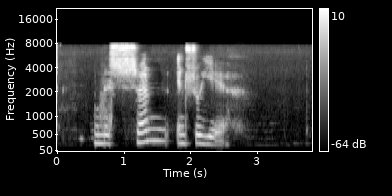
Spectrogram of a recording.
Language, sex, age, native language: Icelandic, female, 10, Icelandic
